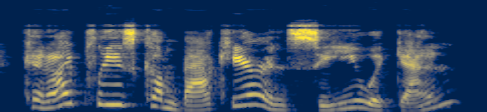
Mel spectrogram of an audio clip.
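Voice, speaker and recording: The put-on character voice has fairly high pitch and very wide pitch swings. It moves at a moderate pace against a quiet background. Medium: read story.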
